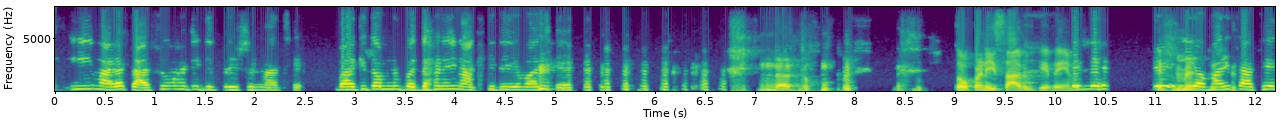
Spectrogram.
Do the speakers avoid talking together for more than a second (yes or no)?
yes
